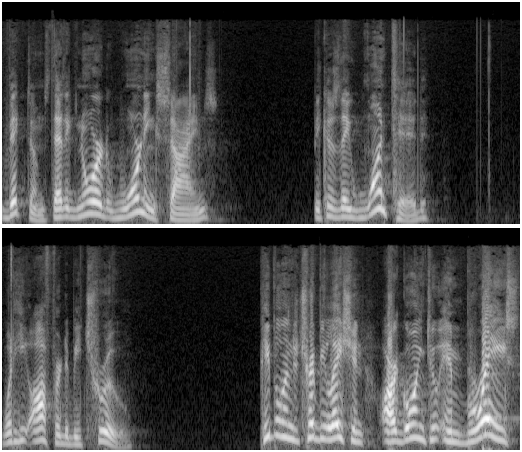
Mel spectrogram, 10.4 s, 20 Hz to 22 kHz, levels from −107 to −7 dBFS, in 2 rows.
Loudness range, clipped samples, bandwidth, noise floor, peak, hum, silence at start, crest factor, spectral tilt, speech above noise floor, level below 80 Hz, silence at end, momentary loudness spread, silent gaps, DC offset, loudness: 8 LU; under 0.1%; 16 kHz; -79 dBFS; -6 dBFS; none; 0 s; 18 dB; -5.5 dB/octave; 57 dB; -60 dBFS; 0.05 s; 16 LU; none; under 0.1%; -23 LUFS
